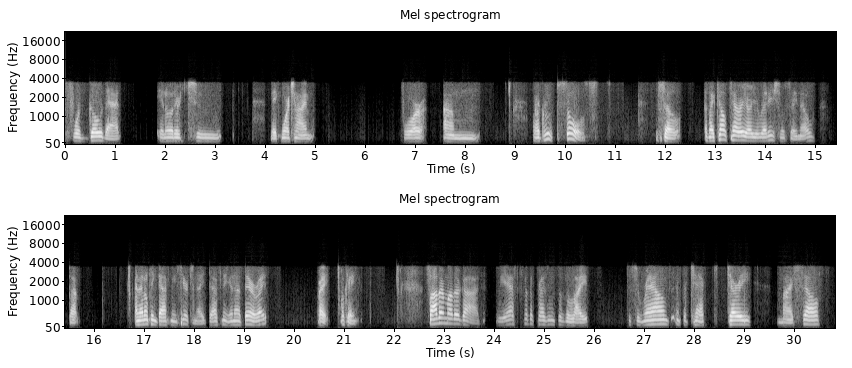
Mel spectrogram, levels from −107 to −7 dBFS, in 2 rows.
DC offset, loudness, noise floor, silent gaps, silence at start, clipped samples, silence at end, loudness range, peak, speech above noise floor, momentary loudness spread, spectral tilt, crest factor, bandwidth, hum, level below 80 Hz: under 0.1%; -23 LUFS; under -90 dBFS; none; 0 s; under 0.1%; 0.35 s; 5 LU; -4 dBFS; over 67 dB; 19 LU; -9.5 dB/octave; 22 dB; 3.7 kHz; none; -82 dBFS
